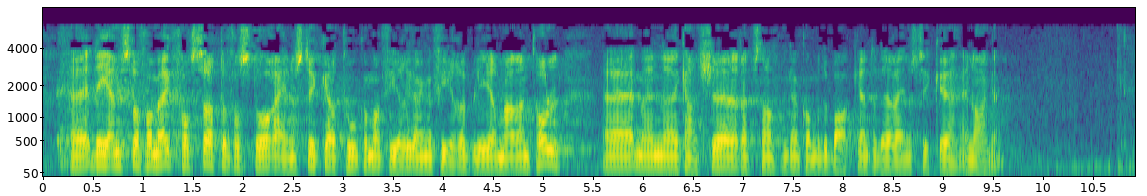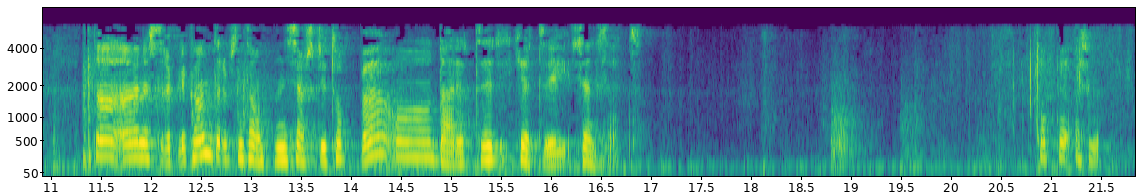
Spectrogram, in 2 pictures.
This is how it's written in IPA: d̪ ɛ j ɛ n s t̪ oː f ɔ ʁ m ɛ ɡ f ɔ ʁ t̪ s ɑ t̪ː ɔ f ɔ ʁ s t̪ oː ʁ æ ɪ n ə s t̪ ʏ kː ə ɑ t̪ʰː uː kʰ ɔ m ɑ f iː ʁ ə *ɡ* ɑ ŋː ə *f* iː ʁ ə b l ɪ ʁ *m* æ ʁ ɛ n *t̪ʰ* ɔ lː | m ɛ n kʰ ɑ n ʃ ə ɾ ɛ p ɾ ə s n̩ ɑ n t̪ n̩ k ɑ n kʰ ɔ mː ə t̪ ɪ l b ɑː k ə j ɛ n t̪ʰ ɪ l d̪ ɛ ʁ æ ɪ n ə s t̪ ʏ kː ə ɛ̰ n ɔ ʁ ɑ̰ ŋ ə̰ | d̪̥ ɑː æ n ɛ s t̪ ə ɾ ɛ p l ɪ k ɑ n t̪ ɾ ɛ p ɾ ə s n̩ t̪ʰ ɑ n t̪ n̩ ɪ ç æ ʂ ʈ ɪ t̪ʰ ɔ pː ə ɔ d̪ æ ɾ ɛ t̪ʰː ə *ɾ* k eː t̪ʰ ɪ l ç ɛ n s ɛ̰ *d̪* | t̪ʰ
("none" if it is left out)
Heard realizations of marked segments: ɡ, f, m, t̪ʰ, ɾ, t̪

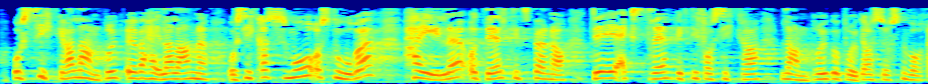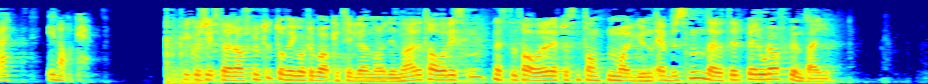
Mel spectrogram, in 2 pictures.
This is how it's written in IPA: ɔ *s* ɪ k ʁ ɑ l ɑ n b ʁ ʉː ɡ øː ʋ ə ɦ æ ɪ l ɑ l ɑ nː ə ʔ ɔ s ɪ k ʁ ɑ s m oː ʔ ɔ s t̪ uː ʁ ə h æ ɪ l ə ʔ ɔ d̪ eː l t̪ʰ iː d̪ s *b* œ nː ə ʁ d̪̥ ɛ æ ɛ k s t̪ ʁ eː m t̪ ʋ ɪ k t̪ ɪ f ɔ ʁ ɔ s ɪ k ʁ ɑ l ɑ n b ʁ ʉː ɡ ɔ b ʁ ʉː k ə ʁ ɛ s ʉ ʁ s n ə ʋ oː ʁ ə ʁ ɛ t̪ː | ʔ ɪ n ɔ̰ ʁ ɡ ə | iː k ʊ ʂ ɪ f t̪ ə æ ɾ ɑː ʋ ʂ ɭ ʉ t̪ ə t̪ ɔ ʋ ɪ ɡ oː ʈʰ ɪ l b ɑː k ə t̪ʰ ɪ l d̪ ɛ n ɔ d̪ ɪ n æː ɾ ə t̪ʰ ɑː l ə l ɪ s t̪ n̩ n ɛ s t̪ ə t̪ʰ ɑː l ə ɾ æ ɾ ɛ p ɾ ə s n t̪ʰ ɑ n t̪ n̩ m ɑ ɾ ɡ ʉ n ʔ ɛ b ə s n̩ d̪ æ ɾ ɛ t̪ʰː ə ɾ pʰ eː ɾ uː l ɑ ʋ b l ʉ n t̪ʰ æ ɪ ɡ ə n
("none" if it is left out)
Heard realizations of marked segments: s, b

